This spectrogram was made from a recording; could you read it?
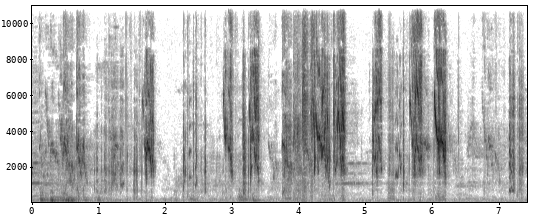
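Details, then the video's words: Mating chatter of domestic budgerigars played to encourage breeding: broken bursts of scratchy squawks and chirps with gaps of silence, and a low murmur at the start. "muhabbet kuşu kızıştırma sesi muhabbet kuşu sesi muhabbet kuşu çiftleştirme sesi صوت تزاوج طيور الحب"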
